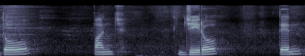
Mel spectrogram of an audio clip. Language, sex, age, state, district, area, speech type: Punjabi, male, 30-45, Punjab, Fazilka, rural, read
